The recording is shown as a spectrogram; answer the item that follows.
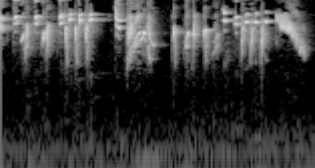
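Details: European goldfinch song: quick bright twitters and trills in tight phrases, closing with a drawn, descending slurred note; faint low hum in the background.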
